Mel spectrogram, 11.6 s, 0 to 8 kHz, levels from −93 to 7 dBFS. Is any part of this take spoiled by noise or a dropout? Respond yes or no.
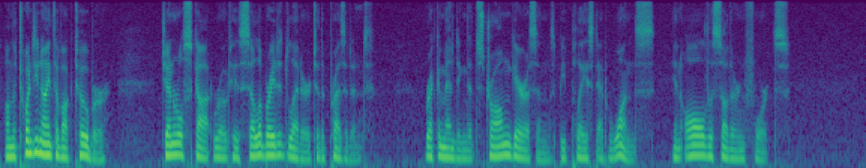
no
